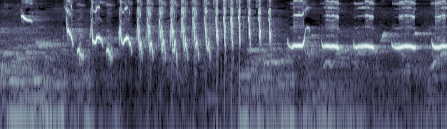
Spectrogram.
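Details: White-rumped shama singing with mimicked flycatcher notes: swooping whistles lead into a fast, loud trill of rapid repeated notes, then a series of steady, clear, sustained whistles, with a low hum beneath.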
